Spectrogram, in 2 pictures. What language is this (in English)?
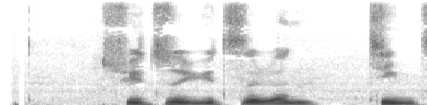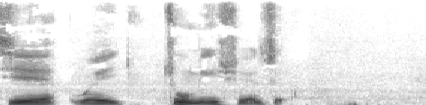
Chinese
